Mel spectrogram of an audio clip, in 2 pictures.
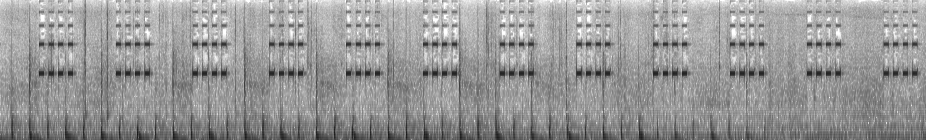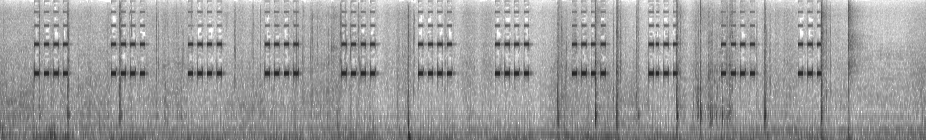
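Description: An alarm clock beeps in quick repeated bursts.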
